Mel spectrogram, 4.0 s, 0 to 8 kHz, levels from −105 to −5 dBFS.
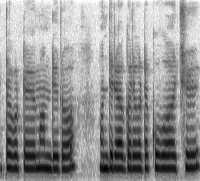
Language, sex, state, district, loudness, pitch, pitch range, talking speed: Odia, female, Odisha, Khordha, -14 LUFS, 215 Hz, 210-220 Hz, 120 wpm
